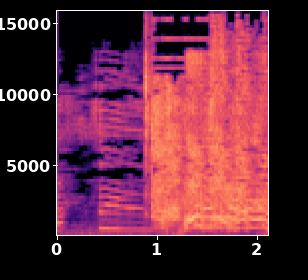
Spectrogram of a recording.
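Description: A dog's high whining calls: two short whines in the first second, then a louder, rougher, wavering cry.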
